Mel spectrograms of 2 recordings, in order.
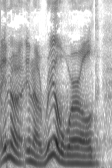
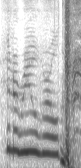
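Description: First: It is said in an ordinary speaking voice. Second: It is said in a dramatic announcer voice. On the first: The speaker calls it wrong. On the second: The speaker calls it right.

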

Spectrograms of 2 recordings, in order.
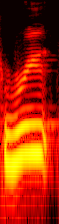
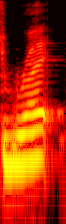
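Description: First: The name is said the way it looks spelled. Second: The name is said unlike its spelling suggests. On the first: The speaker calls it wrong. "it's spelled like Root" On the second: The speaker calls it right. "but it's pronounced Root"

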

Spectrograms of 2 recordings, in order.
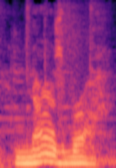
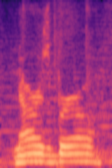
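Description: First: It is said in a British accent. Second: It is said in a mixed British-American accent. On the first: "if you were to say it with a British accent" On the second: "maybe a combination between the British and maybe the American English version"

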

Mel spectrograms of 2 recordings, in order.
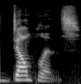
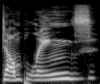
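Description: First: The word ends without the G sound. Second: The word ends with a clear G sound. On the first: "they drop the G off of dumplings" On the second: "instead of dumplings"

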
